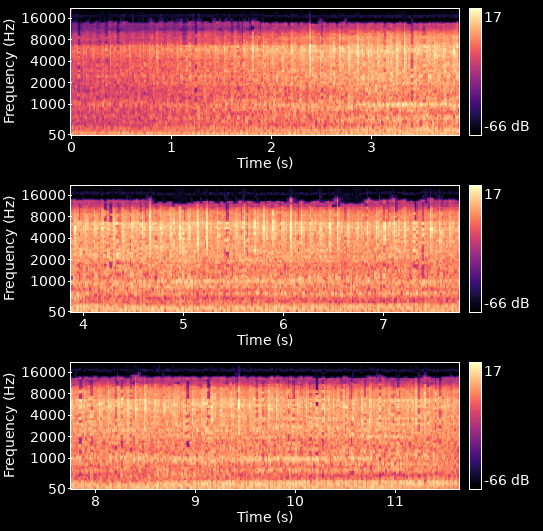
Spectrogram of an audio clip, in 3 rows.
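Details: 1971 Ford F350 crew cab, six-cylinder, long-sitting first start: a lumpy, uneven low idle with a loose knocking beat, running like it's barely hanging on; rough idle, close to stalling.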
